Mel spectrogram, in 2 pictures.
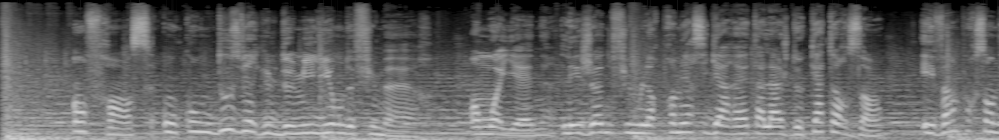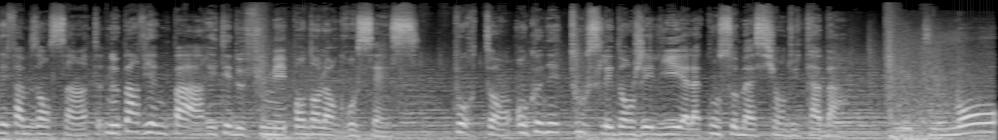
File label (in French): Voix off émission; Promis c'est la dernière; TF1; la nouvelle émission sur TF1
